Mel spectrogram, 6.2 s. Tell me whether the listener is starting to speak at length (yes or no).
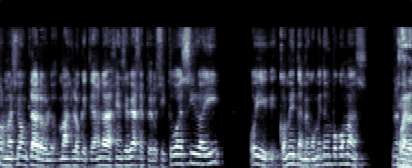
yes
